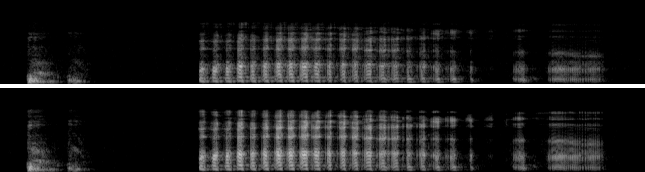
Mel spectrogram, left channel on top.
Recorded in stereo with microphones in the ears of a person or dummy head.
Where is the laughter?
50° right (ahead or behind), 1.1 m.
